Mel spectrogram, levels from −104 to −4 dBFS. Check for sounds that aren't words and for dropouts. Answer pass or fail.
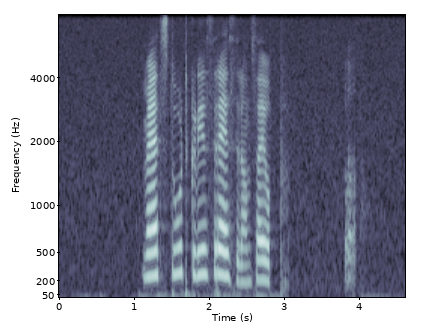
fail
